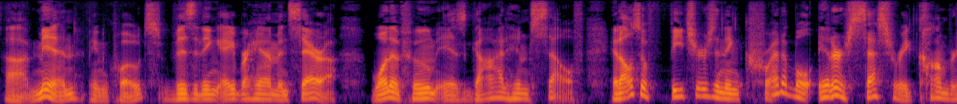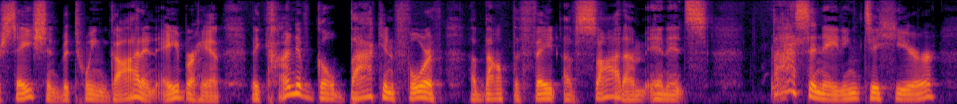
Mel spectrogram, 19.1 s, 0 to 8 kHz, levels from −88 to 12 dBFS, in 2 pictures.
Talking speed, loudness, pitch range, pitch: 130 wpm, -19 LUFS, 95-115 Hz, 105 Hz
